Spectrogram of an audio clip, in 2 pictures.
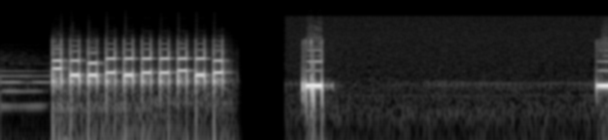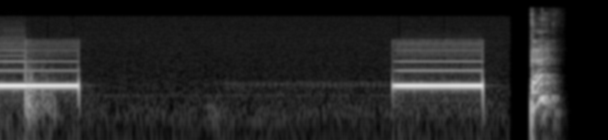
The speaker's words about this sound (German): Versuchen wir gleich mal, ihn zu erreichen. Der Anruf.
